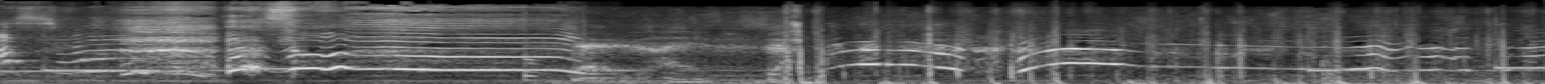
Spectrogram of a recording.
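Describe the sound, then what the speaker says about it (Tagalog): Distressed, wailing cries and whimpering screams rise and fall in several long drawn-out voices, fairly close, amid scuffling background noise. "Bakit may sumisigaw?"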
